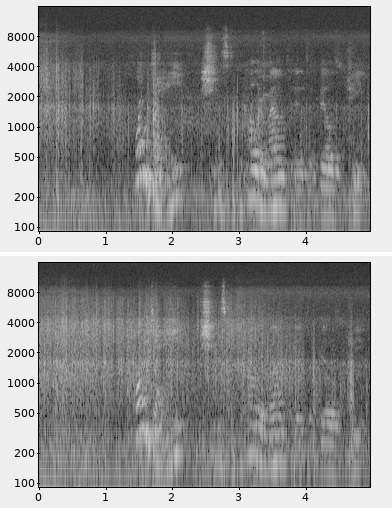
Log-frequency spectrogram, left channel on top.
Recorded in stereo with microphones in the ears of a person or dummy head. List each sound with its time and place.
1.4 s a woman speaking: 35° right (ahead or behind), 7.5 m
3.0 s a man speaking: 20° left (ahead or behind), 8.5 m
